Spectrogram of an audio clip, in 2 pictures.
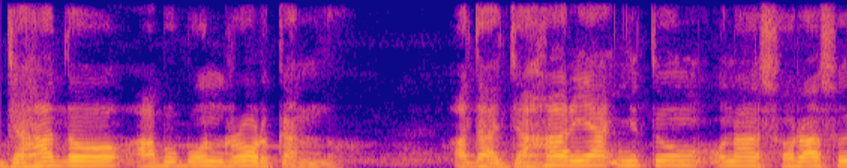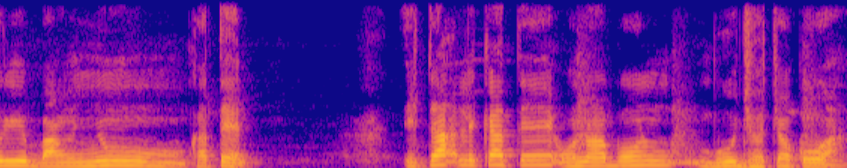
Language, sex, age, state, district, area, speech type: Santali, male, 60+, West Bengal, Bankura, rural, spontaneous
